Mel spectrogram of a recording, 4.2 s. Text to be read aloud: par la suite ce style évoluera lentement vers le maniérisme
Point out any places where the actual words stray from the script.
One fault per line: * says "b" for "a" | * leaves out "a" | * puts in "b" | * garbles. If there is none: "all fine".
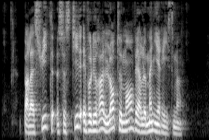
all fine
